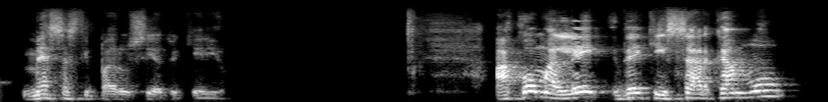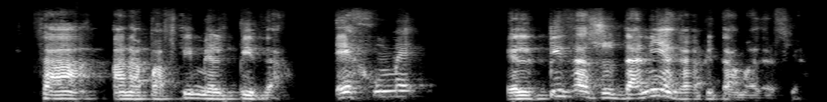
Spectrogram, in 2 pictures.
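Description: This middle-aged preacher, at a medium pitch, calls his congregation brothers and sisters. His sermon moves between quiet asides and loud, emphatic high points.

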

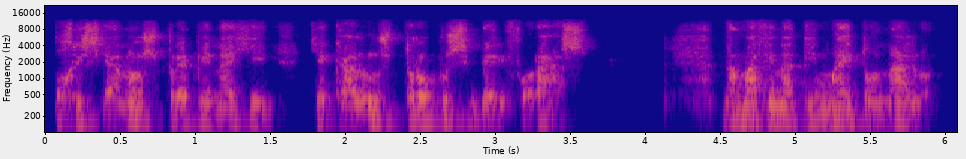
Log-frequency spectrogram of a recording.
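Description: A man's voice: medium pitch, a bit bright, slightly rough. A man preaching a sermon, earnest, rising on key points and acting out the people in his stories.

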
